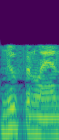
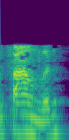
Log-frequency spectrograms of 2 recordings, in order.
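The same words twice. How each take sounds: First: The last syllable is stressed, rhyming with understand. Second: The last syllable is weak and unstressed. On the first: This is how local people say it. The speaker calls it right. "that's pronounced Newfoundland" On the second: This is how outsiders say it. The speaker calls it wrong. "not like you Americans pronounce it"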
